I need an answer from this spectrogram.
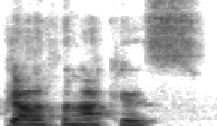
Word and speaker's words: Galifianakis: my name is Zach Galifianakis it starts with a gal and it ends with a kiss do-do-do-do-do I wish my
